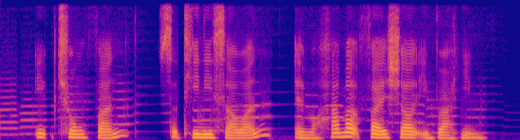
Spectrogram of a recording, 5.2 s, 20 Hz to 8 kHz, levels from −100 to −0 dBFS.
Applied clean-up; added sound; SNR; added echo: neural mask model RNNoise.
